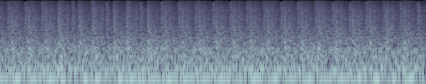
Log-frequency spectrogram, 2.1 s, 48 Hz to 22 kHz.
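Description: Rapid sustained automatic fire from an RPK light machine gun cycling at about 700 rounds per minute in the Roblox shooter Phantom Forces, a dense continuous burst filling the whole moment at steady loud level.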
